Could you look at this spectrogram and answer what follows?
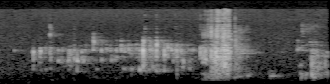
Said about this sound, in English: Take another sip.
